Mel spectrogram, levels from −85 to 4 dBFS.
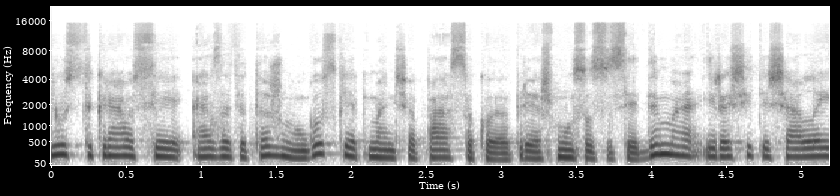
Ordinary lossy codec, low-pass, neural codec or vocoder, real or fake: Opus, 16 kbps; 14.4 kHz; none; real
